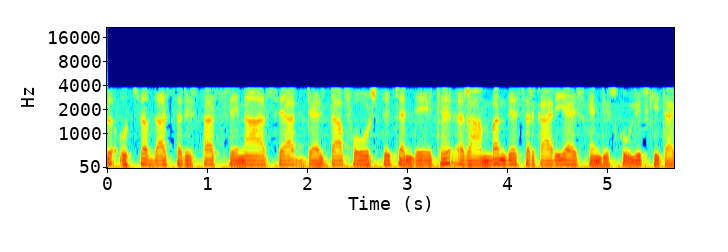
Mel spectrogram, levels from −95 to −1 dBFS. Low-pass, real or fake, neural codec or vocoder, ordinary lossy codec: 3.6 kHz; real; none; none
